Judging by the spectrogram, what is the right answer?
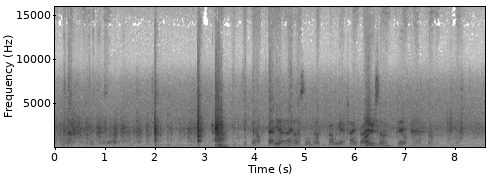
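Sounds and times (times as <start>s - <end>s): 
people talking: 0.1s - 1.4s, 3.7s - 8.1s
door swinging shut: 3.1s - 3.6s.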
